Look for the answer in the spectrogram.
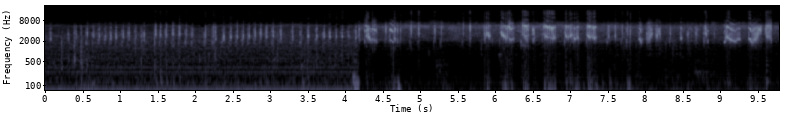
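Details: Edible-nest swiftlet lure sound used to draw birds into a nesting house: a fast, even stream of tiny clicking chirps over a deep hum, then the track switches to spaced bursts of shrill twittering.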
